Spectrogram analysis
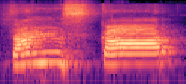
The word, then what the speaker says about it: संस्कार: करते हैं, ये है संस्कार। संस्कार, ठीक है, क्या है? संस्कार। तो नासिका से अनुस्वार का उच्चारण हो रहा है, ये वेद में प्रयुक्त होता है, ठीक है, ये भाषा में भी प्रयुक्त होता है।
